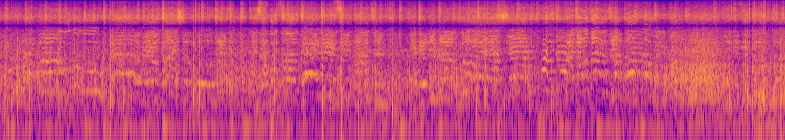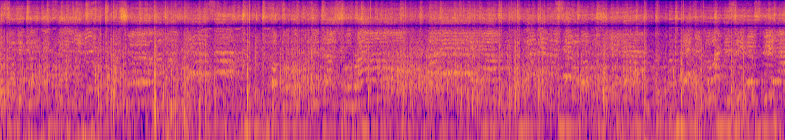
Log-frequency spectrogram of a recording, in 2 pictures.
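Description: Live samba percussion playing in a dense, driving rhythm with a repeating low drumbeat, with crowd voices and singing mixed in.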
